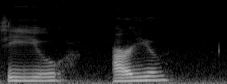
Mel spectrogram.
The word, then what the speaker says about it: guru: And then you have, I can't pronounce that either, the main one to make your intentions. And that's called G-U-R-U, Grua.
